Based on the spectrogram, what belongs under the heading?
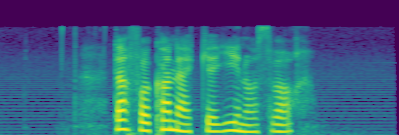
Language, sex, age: Norwegian, female, 25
